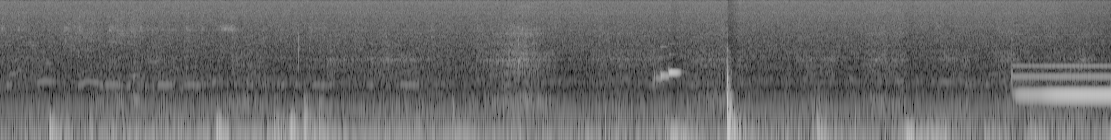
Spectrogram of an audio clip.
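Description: Telephone dialing tones while placing a call: a steady, layered electronic tone sounds loudly near the end, after a long stretch of quiet background with faint scattered noises and one sharp click.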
